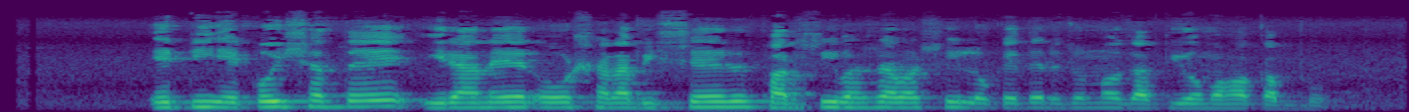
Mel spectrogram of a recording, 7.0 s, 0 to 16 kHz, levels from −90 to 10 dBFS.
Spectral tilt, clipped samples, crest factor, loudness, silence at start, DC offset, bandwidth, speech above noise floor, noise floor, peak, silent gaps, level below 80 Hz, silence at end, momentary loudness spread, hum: -4.5 dB/octave; under 0.1%; 18 dB; -25 LUFS; 0.75 s; under 0.1%; 10.5 kHz; 36 dB; -61 dBFS; -6 dBFS; none; -76 dBFS; 0.45 s; 9 LU; none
